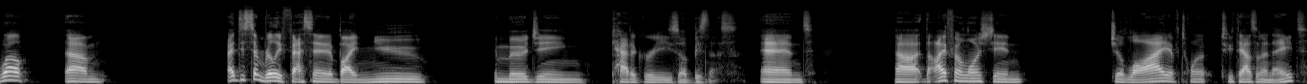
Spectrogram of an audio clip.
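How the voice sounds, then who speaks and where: With an Australian accent, a man talks at a medium pitch and a fairly slow pace, using ordinary pitch variation. Long, frequent pauses break up his speech on a very clean recording with a silent background. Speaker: tech entrepreneur, company founder. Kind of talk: podcast interview. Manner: frequent fillers and restarts.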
